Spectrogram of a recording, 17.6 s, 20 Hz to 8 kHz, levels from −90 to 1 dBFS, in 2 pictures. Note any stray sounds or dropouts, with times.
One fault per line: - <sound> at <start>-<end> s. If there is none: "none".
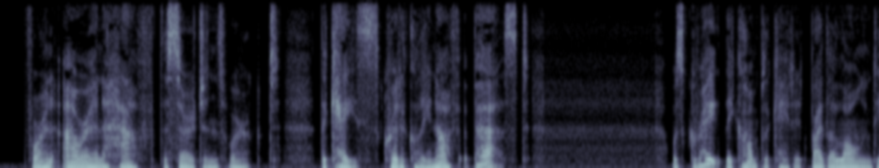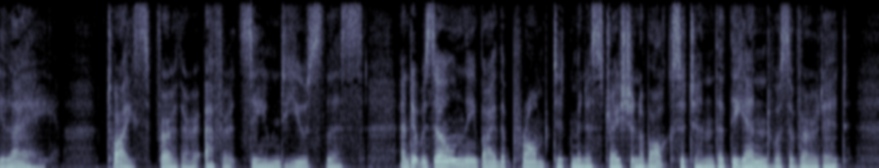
none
